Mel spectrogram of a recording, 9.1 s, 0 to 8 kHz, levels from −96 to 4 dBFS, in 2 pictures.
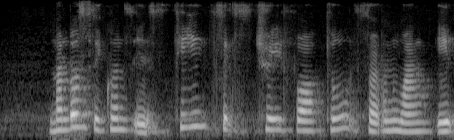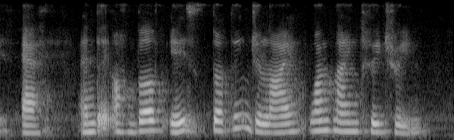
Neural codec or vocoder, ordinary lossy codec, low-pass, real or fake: autoencoder, 22.05 kHz, a latent of 192 numbers a frame, VITS, trained on one speaker; Opus, 16 kbps; 7.2 kHz; fake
